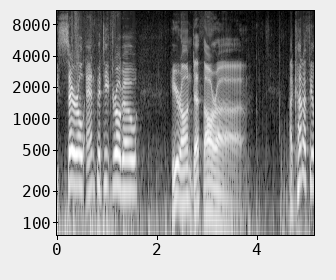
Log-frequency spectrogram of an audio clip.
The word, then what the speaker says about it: Deathaura: and Ptitdrogo here on Deathaura. I kind of feel like if the map maker intended it to be pronounced Deathaura, that would be two words, right? So it's Deathaura, the latter edition.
